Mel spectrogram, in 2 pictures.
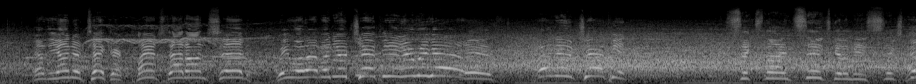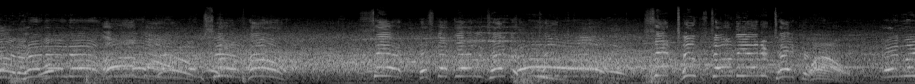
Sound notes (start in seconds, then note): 6.2 audience cheers; 11.2 audience cheers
